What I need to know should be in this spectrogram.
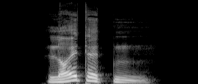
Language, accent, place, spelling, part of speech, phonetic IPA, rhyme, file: German, Germany, Berlin, läuteten, verb, [ˈlɔɪ̯tətn̩], -ɔɪ̯tətn̩, De-läuteten.ogg
- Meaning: inflection of läuten: 1. first/third-person plural preterite 2. first/third-person plural subjunctive II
